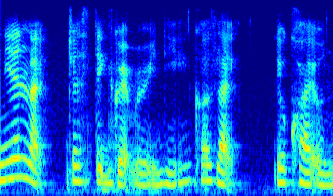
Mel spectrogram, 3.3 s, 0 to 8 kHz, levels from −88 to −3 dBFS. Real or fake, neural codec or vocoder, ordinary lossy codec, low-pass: real; none; Opus, 24 kbps; 7.2 kHz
